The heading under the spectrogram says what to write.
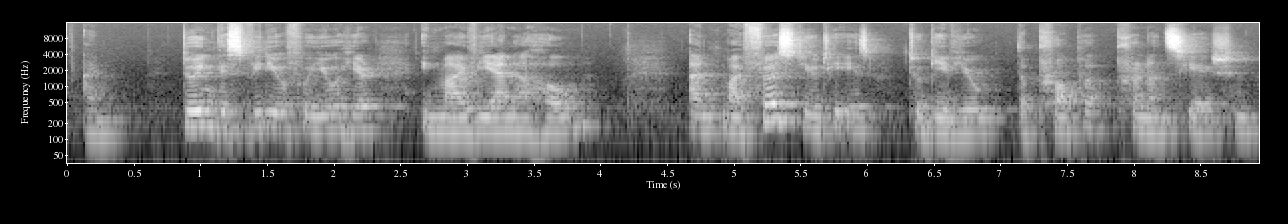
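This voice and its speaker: A man with a German accent talks at a fairly slow pace and medium pitch, somewhat breathy, with fairly even intonation, long, frequent pauses and audible room echo. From German-speaking Europe. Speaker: classical tenor singer. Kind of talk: tutorial. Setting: home video recording.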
